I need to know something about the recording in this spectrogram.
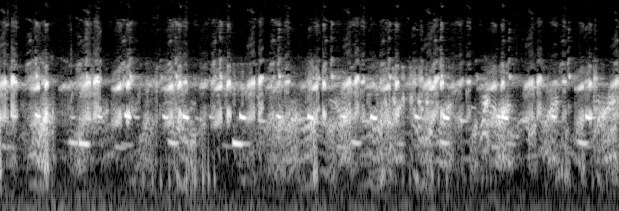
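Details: Dense frog chorus with rapid raspy croaks overlapping and brief tonal blips scattered through, loudness swelling and easing in uneven waves.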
